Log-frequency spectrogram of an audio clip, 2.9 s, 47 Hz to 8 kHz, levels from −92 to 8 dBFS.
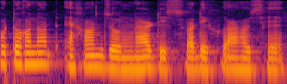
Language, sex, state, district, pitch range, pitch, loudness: Assamese, male, Assam, Kamrup Metropolitan, 115-155 Hz, 125 Hz, -18 LUFS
